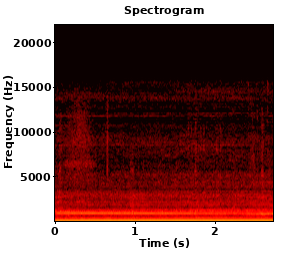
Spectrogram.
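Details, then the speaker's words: Jet Central kero-start RC jet turbine fuel system, priming the burner line via the HDT hand data terminal with an overflow attached: steady electric pump hum at one even pitch with a faint higher tone while fuel and air bubbles are purged. "so we'll wait for fuel to get back here we'll let it come it's right here right now going to get all these air bubbles"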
